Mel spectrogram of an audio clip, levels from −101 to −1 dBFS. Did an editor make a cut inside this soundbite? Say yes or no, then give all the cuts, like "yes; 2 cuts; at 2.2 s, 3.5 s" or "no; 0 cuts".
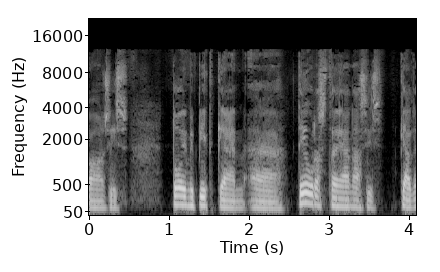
no; 0 cuts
